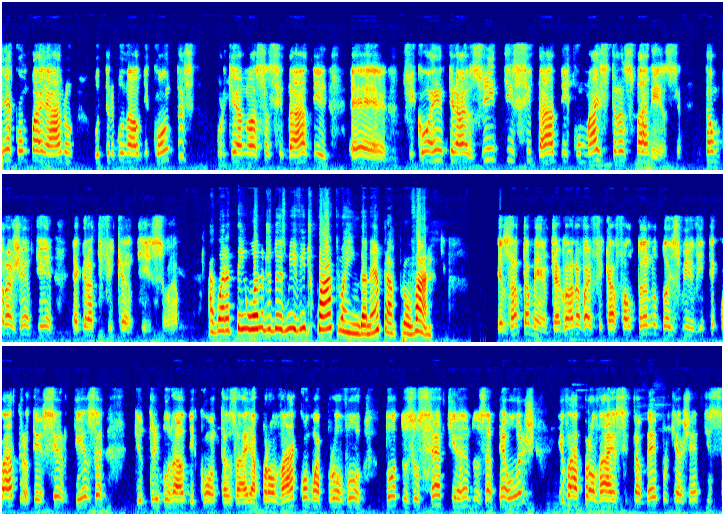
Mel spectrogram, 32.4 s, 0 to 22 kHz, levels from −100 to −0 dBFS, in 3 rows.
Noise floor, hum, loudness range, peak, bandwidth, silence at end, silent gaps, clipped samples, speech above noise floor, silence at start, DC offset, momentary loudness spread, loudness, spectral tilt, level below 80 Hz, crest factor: -77 dBFS; none; 8 LU; 0 dBFS; 12 kHz; 0 s; none; under 0.1%; 58 dB; 0 s; under 0.1%; 13 LU; -18 LUFS; -3 dB/octave; -58 dBFS; 20 dB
